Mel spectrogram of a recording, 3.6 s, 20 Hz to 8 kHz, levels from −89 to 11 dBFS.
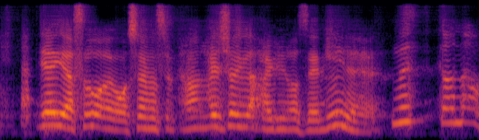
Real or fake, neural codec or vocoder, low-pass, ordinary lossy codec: fake; codec, 16 kHz, 0.7 kbps, FocalCodec; 7.2 kHz; none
